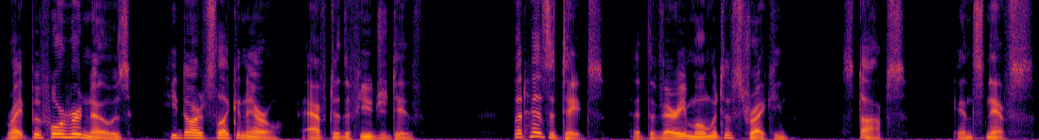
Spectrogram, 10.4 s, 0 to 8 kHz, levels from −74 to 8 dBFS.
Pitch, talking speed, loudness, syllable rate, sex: 115 Hz, 135 wpm, -18 LUFS, 4.7 syllables/s, male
